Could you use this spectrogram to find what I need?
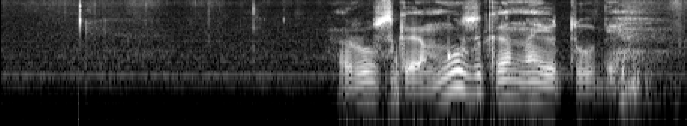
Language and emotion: Russian, neutral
